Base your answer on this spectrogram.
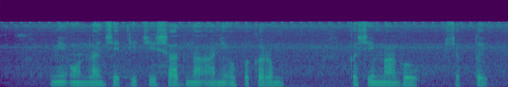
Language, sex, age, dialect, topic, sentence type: Marathi, male, 18-24, Southern Konkan, agriculture, question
